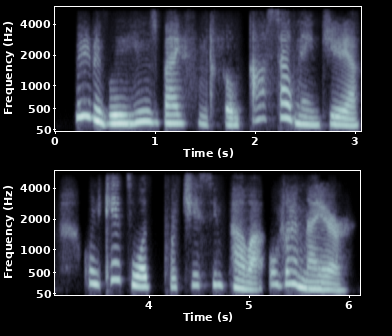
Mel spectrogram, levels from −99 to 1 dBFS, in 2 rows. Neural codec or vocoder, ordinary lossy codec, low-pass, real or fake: codec, 16 kHz, 0.5 kbps, X-Codec, HuBERT features, trained on general audio; none; 5.4 kHz; fake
